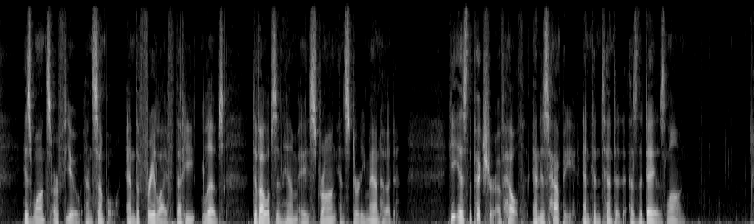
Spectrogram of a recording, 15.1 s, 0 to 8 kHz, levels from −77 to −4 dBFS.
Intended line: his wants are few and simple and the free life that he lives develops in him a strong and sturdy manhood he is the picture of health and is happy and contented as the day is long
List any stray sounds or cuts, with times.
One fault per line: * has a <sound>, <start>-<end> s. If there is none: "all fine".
all fine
